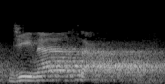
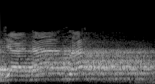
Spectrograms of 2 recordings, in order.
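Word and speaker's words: جنازة: Yang benar kalau orangnya dikasro jim, jenazah. Jadi ini mungkin banyak masyarakat kita mungkin karena mungkin tidak belajar bahasa Arab, tapi makanya saya peringatkan bahwa yang benar kalau dimaksudkan adalah orangnya, cara membacanya di kasro jinnya, jinazah. Jinazah itu orangnya yang meninggal itu. Tapi kalau kita bilang janazah, apanya? Tempat orangnya, artinya kerandanya.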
